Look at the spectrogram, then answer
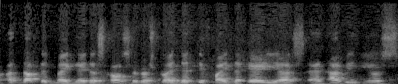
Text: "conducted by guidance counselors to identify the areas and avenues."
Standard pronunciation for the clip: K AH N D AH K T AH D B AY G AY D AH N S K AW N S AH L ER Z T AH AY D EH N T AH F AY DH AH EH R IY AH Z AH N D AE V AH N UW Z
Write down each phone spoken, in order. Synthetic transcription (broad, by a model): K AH N D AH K T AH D B AY G AY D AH S K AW N S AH L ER S T AH AY D EH N T AH F AY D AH EH R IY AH S AH N D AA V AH N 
